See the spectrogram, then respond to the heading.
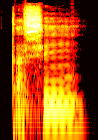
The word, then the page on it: tasiñ: apatani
